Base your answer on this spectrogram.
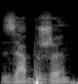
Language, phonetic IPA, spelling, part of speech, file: Polish, [ˈzabʒɛ], Zabrze, proper noun, Pl-Zabrze.ogg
